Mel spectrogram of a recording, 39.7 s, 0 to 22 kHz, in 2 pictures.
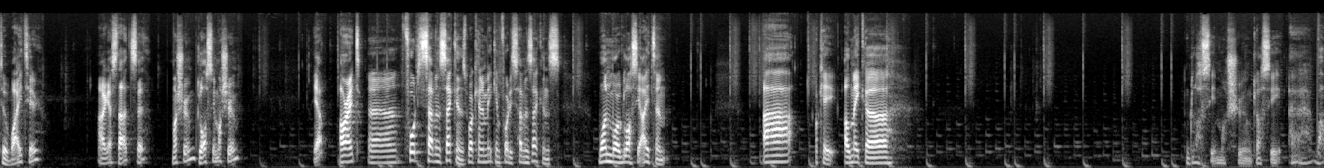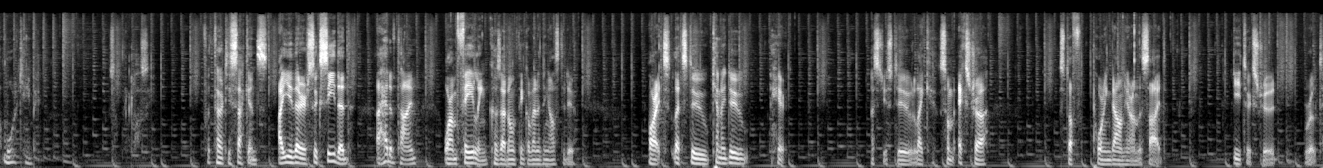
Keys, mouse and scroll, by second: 0.5 click, 0.8 Tab, 1.4 click, 2.2-3.2 middle drag, 3.4 middle drag, 3.9 Tab, 4.1 middle click, 6.1 middle click, 6.6 middle click, 7.0 Tab, 7.4 middle click, 8.1 middle click, 13.4 middle click, 15.2 shift+middle drag, 15.5-18.5 middle drag, 19.2 middle click, 19.8 shift+middle click, 20.2 middle click, 21.9 middle click, 23.2 middle click, 26.5 middle click, 27.8 middle click, 28.2 Tab, 28.8 middle click, 29.2 middle click, 29.9 Tab, 32.1 Tab, 32.1 3, 32.7 middle click, 33.7 middle click, 34.9 shift+d, 35.4 r, 36.3 click, 36.6 g, 37.6-39.7 typing, 38.5 click.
